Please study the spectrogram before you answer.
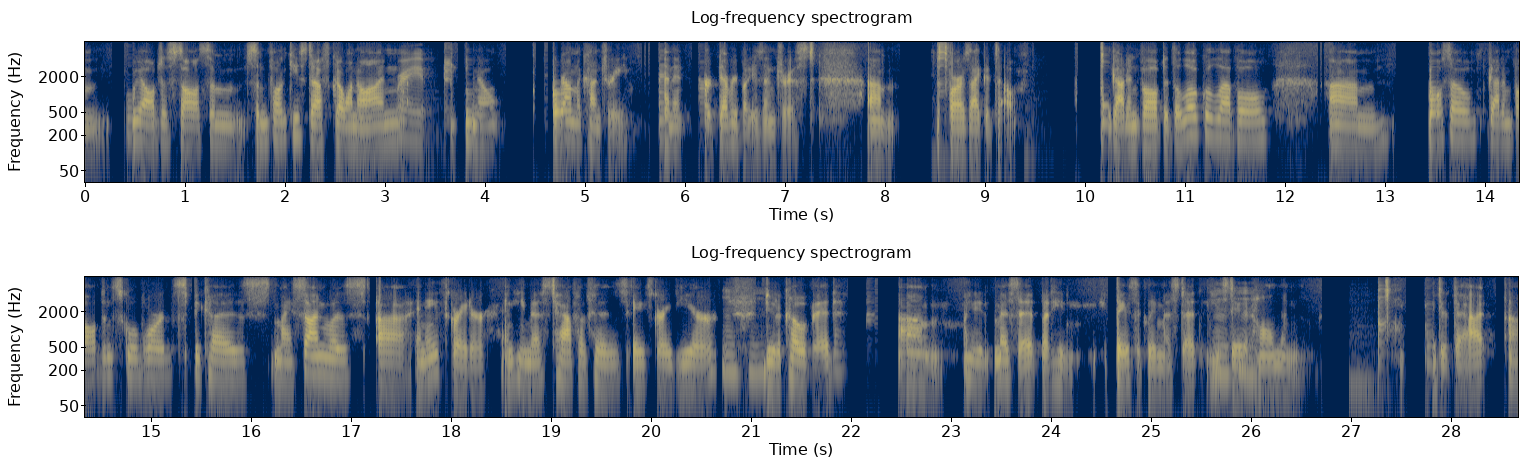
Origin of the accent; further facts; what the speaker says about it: Wentzville, Missouri, United States; also born or lived in Virginia Beach, Virginia; I grew up here in Wentzville, Missouri, went to Wentzville School District when it was still, I say it was a one-horse town compared to what it is now.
